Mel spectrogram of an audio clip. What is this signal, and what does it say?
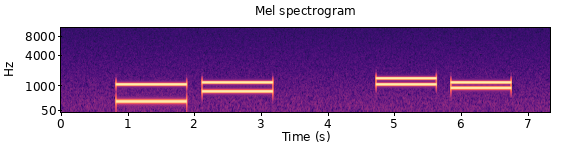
Aircraft SELCAL, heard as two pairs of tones. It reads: AP-JQ PS-LQ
